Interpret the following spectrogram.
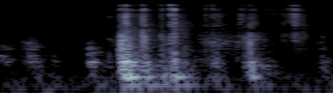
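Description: Tarot cards being handled by hand, a run of light clicks and taps that starts about half a second in.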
